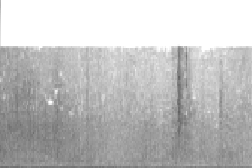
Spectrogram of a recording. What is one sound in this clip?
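A huge explosion booms and rumbles.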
